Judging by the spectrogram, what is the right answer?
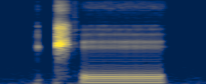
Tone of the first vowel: low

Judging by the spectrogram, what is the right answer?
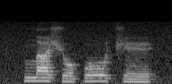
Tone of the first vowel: high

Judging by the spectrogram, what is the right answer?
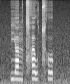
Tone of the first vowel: low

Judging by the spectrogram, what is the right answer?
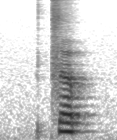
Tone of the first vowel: low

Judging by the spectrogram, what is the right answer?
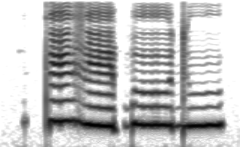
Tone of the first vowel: high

